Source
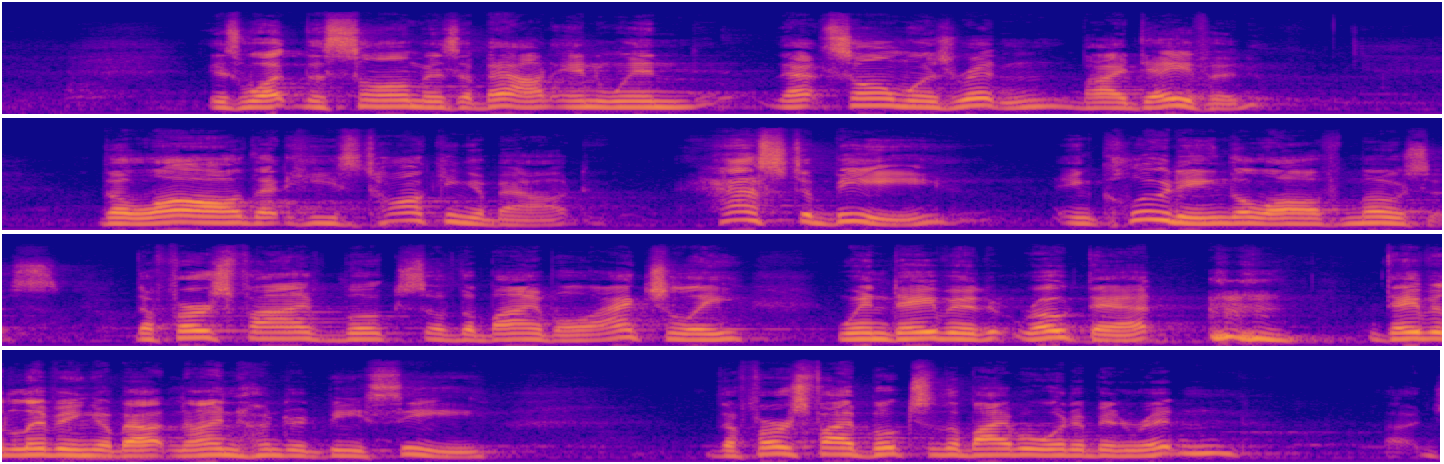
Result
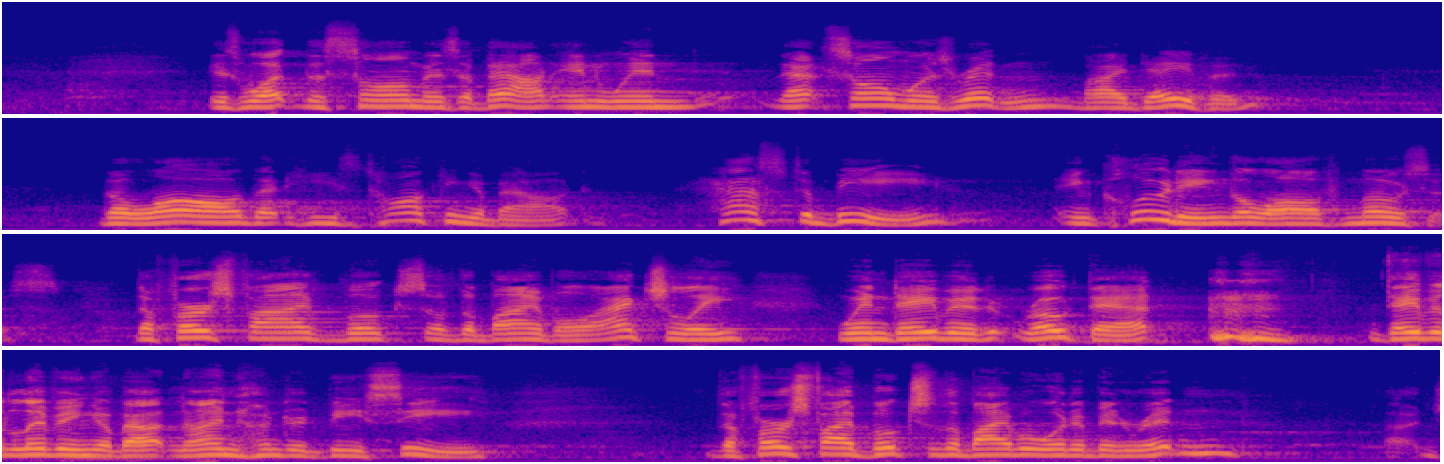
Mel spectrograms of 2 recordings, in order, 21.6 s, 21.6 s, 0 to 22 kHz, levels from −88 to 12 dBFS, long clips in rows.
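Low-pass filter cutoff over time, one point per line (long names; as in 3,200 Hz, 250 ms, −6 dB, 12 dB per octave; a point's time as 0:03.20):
0:03.37 2,000 Hz
0:04.26 1,000 Hz
0:08.68 1,000 Hz
0:09.45 2,000 Hz
0:10.80 2,000 Hz
0:11.34 4,000 Hz
0:15.21 4,000 Hz
0:15.62 9,800 Hz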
